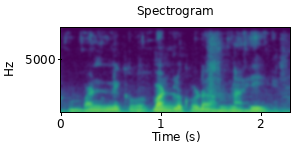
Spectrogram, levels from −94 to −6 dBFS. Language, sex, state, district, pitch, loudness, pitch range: Telugu, female, Andhra Pradesh, Annamaya, 180 Hz, -20 LUFS, 160-185 Hz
